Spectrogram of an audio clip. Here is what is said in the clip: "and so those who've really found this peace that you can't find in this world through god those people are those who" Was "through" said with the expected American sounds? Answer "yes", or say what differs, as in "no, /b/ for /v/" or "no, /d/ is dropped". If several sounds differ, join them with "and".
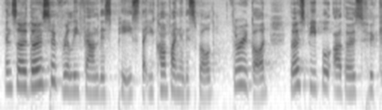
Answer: yes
